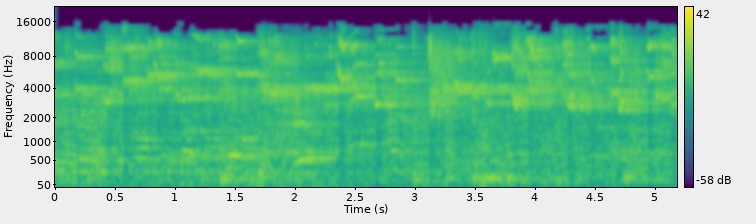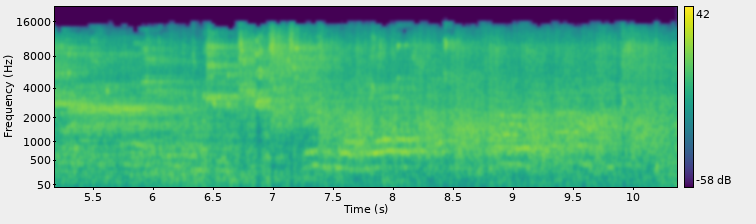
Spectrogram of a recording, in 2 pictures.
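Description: Basketball being dribbled and bouncing on a hardwood gym floor, with indistinct shouts and chatter from players and spectators echoing in a large gym. From a little past halfway the voices swell.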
